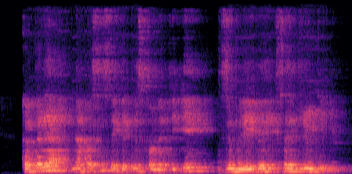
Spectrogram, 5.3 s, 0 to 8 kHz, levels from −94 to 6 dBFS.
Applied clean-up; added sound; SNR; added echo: neural separator model SepFormer DNS4.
